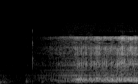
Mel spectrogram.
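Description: Snoring over a phone call from a sleeping caller: a thin, band-limited line with a couple of faint clicks, then one long raspy intake snore that swells and holds to the end.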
